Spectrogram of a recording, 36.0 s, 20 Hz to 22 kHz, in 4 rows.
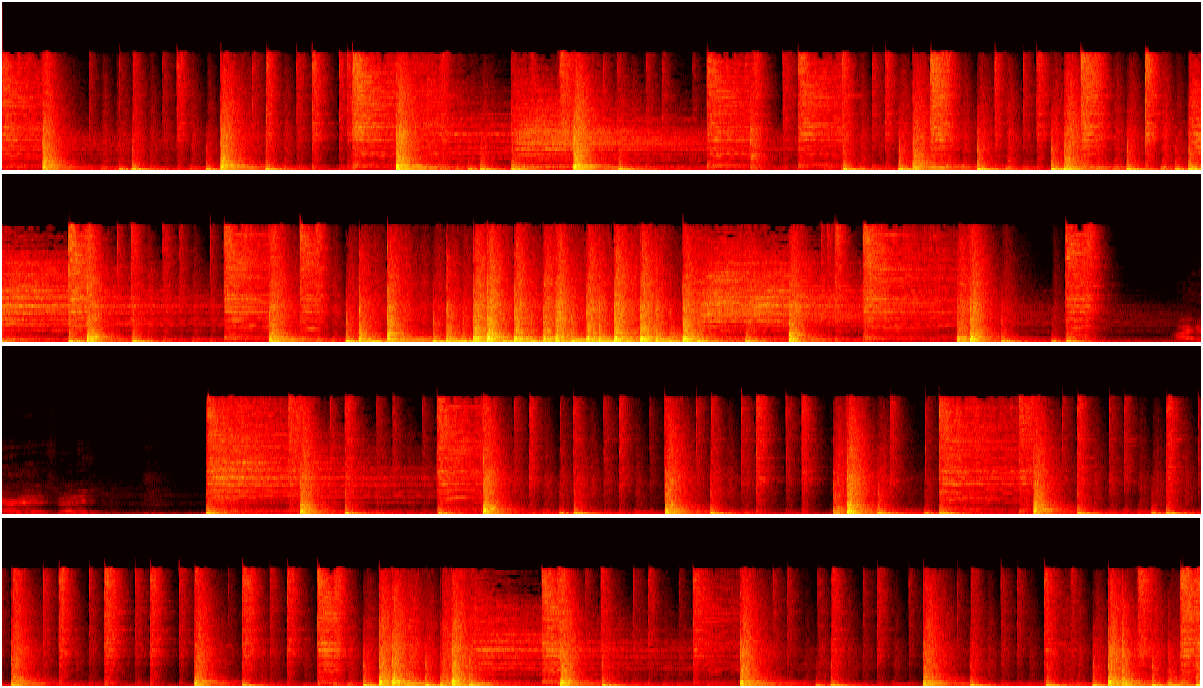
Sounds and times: Cymbal: 0.0s - 13.4s, 14.1s - 17.8s, 19.5s - 35.9s
Drum: 0.0s - 17.4s, 19.5s - 35.9s
Drum kit: 0.0s - 18.2s, 19.5s - 35.9s.

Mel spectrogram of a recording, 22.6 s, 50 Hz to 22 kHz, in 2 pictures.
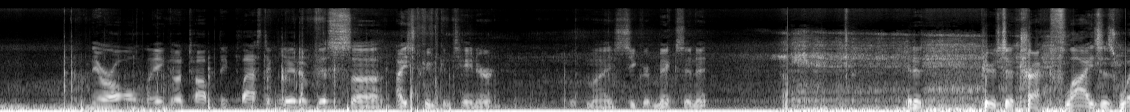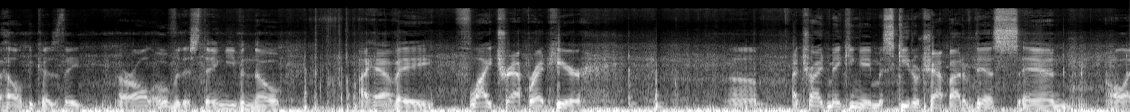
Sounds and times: Speech: 0.9s - 5.0s, 5.7s - 7.1s, 9.0s - 14.2s, 14.9s - 17.3s, 18.6s - 22.6s.

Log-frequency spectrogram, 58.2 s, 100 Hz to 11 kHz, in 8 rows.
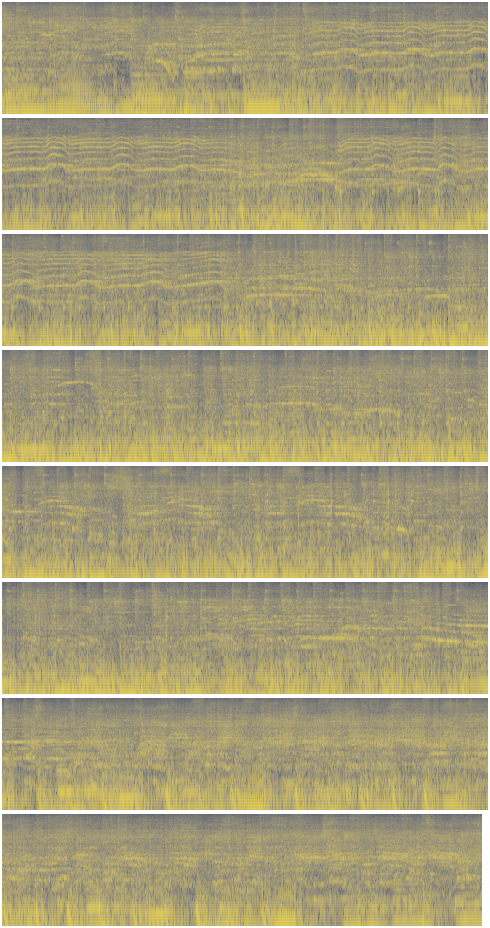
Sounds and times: Music: 0.0s - 58.2s.

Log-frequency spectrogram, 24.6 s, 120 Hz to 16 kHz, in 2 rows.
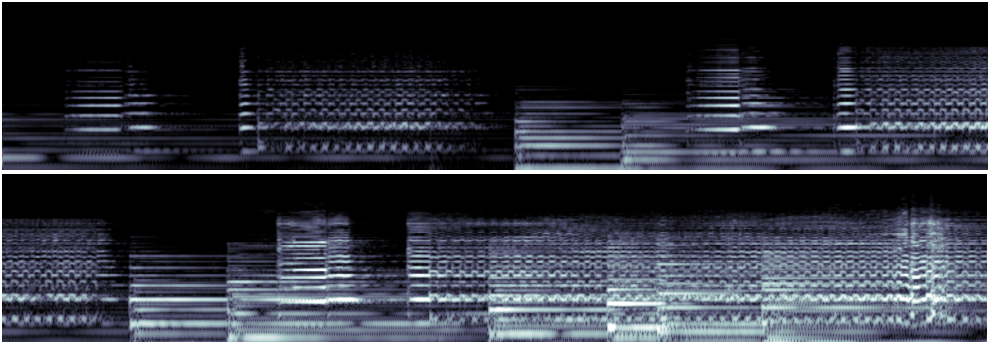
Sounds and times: Violin, fiddle: 0.8s - 2.1s, 3.0s - 6.2s, 8.4s - 14.2s, 14.9s - 24.6s.

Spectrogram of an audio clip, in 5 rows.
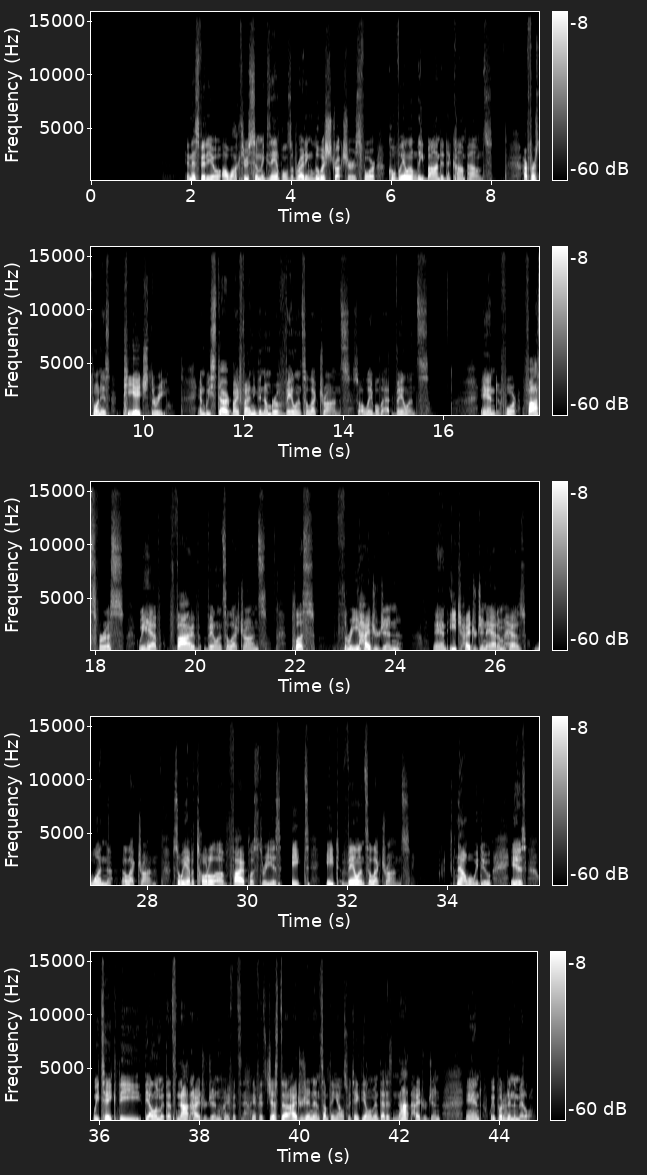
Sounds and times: Speech: 1.9s - 15.8s, 16.7s - 24.2s, 24.8s - 33.4s, 34.1s - 44.7s.

